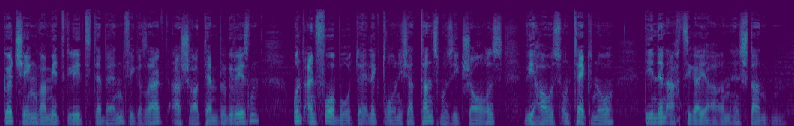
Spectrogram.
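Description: A man's voice: fairly low pitch, normal speed, a little mellow. A man presenting a scripted radio feature as host. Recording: music behind the voice. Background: music.

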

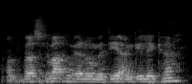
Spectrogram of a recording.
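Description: An actor playing an authoritative male police inspector in a 1970s radio crime drama, official and measured. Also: medium pitch, a little mellow, dull audio, slight background noise, close to an everyday voice. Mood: businesslike.

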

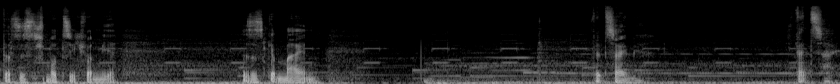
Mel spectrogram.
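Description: An actor playing a gloomy, suspicious husband in a radio crime drama, brooding and halting when questioned. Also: male voice, fairly even intonation, music in the background, full character voice. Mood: remorseful, anguished. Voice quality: gravelly, husky low voice. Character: gloomy, suspicious dining-car waiter, husband of an injured woman.

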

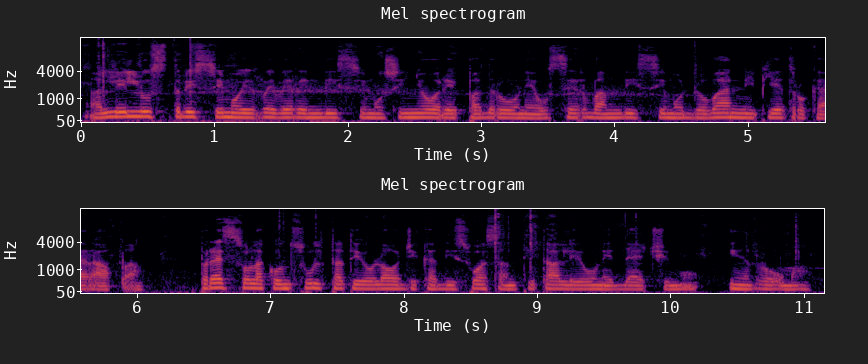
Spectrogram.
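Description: An actor playing an obsequious, devoted informant formally reading out a letter to his master in a radio drama, with a gravelly, creaky voice. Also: mid-range voice, flat delivery, normal speed, a little mellow, a little hiss or hum, close to an everyday voice. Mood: servile, formal. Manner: formal, deferential.

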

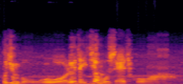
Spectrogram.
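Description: A man's voice: medium pitch, brisk, a little hiss or hum, lightly acted. A man playing a chatty Hong Kong guide in Tokyo. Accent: Hong Kong Cantonese. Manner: talkative, excitable, joking. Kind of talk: 1990s radio drama acting. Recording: dull lo-fi 1990s radio recording.

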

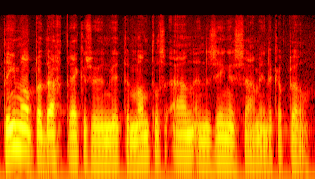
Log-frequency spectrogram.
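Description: A weary middle-aged businessman in a radio play, wistful and reflective. His low voice is full of gravel and soft around the edges, with hesitant pauses as he confides. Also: steady tone. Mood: grave, confiding. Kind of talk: naturalistic Dutch radio drama acting.

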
